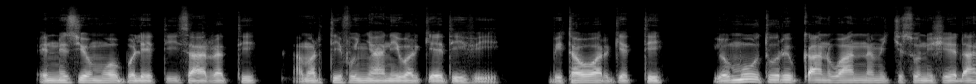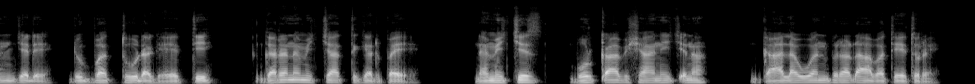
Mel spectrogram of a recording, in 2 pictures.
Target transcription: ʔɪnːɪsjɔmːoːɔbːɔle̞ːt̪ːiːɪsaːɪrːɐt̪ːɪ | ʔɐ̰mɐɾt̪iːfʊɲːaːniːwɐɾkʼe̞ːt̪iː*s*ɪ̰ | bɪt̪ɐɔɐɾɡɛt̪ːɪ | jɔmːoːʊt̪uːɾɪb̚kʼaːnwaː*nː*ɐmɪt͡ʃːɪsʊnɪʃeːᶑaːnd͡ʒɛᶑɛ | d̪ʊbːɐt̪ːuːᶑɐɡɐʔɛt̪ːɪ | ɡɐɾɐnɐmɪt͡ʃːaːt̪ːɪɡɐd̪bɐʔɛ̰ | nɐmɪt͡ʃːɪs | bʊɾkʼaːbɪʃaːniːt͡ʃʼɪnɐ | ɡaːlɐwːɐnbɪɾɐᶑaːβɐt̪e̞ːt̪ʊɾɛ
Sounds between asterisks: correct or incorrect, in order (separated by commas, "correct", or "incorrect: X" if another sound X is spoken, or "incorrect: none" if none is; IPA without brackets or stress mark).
incorrect: f, correct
